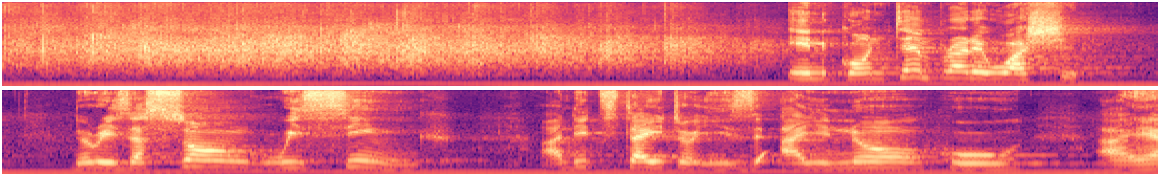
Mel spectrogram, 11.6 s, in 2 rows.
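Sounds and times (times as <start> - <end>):
audience hand clapping: 0.0 - 4.0
speech: 3.9 - 5.5, 6.1 - 11.5.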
